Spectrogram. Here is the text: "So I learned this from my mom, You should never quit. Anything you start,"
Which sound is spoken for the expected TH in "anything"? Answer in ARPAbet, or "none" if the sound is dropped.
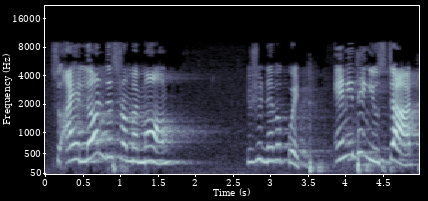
T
